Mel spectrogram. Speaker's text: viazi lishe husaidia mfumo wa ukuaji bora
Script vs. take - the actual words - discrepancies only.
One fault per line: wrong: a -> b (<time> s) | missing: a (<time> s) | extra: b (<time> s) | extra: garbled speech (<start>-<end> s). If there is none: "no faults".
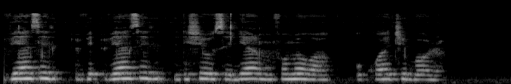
no faults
